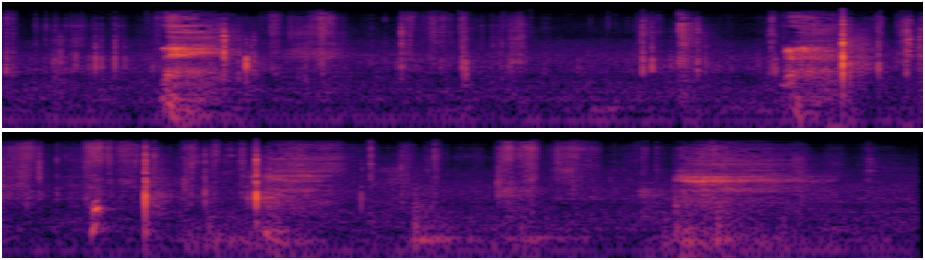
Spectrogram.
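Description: Hands working plastic wiring-harness clips on a motorcycle frame, trying to snap one into place: scattered sharp clicks and a few short rustling bursts.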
